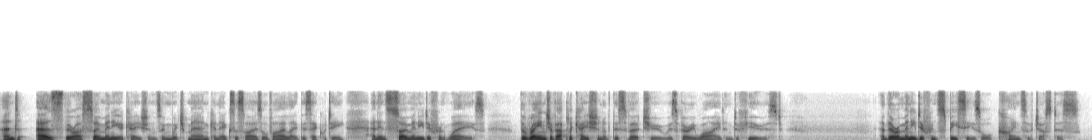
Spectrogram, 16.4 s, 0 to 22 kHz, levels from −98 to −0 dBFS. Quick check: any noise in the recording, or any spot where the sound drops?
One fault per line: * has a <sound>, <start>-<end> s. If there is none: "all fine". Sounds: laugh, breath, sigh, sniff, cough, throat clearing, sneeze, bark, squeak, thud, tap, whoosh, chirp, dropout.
all fine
